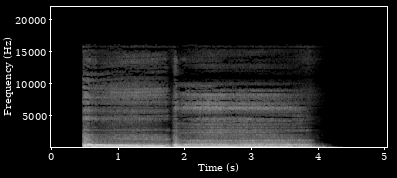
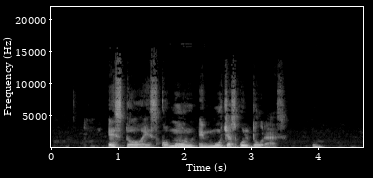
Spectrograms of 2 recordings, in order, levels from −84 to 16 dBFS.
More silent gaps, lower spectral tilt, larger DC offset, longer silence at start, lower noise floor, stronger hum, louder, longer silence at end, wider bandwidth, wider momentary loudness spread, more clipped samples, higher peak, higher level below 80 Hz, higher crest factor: neither; first, -8.5 dB/octave vs -5.5 dB/octave; neither; second, 0.5 s vs 0.85 s; second, -41 dBFS vs -65 dBFS; neither; first, -11 LUFS vs -19 LUFS; first, 1.05 s vs 0.6 s; second, 10 kHz vs 14.5 kHz; second, 7 LU vs 19 LU; neither; first, 0 dBFS vs -4 dBFS; first, -42 dBFS vs -54 dBFS; second, 10 dB vs 16 dB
